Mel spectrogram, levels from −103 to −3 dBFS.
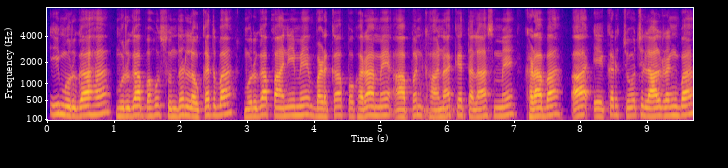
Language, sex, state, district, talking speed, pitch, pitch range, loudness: Bhojpuri, male, Bihar, Gopalganj, 165 wpm, 170 Hz, 155-180 Hz, -23 LUFS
